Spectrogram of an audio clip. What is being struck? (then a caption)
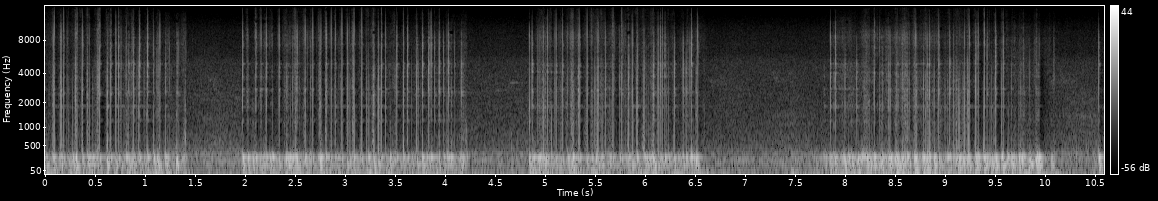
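Foam microphone windscreen. Long pink acrylic nails of one hand scratch and rub a black, soft, porous foam windscreen covering a microphone in four bursts of dense, crackly scratching. Each burst pairs a muffled, boomy rumble with bright crackle, and quieter pauses fall between them.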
